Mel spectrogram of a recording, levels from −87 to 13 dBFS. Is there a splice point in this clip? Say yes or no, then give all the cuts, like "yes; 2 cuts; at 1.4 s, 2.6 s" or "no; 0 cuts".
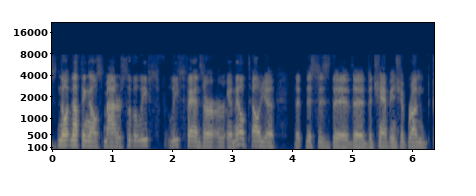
yes; 1 cut; at 2.9 s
